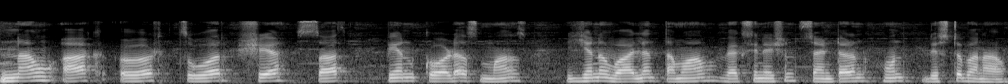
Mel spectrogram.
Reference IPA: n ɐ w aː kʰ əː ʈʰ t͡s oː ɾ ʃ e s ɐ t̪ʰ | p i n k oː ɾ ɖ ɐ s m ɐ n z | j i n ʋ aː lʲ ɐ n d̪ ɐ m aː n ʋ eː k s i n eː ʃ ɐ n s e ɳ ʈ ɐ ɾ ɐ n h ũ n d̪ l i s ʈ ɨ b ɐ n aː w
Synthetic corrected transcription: n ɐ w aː kʰ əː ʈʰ t͡s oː ɾ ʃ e s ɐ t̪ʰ | p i n k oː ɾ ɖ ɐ s m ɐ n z | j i n ʋ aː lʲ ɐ n t̪ ɐ m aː m ʋ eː k s i n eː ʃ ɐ n s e ɳ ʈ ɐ ɾ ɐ n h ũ n d̪ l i s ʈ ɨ b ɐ n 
